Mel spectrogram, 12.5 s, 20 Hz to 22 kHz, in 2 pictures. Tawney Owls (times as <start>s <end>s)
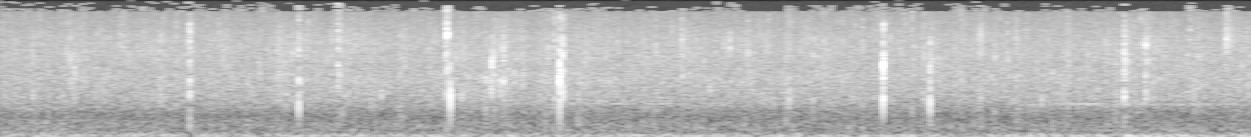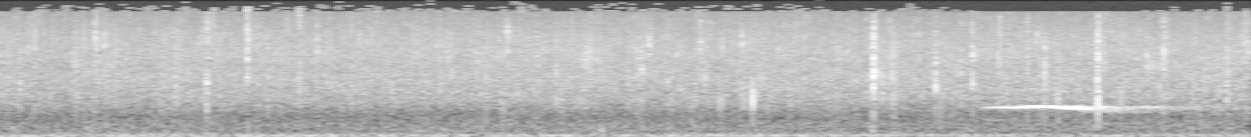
11.2s 12.5s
